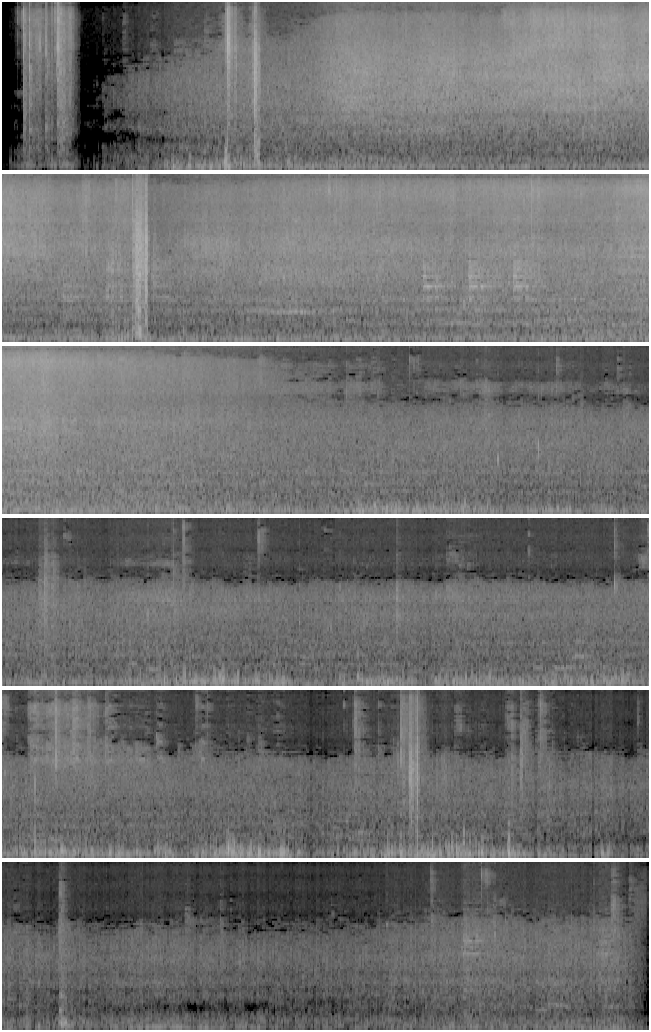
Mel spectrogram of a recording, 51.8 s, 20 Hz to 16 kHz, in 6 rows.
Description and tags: Windy day with snow and occassional bird chirping, opening the windows and recording looking out from the window with sounds from the parking lot and a construction site nearby.
Recorded by Huawei Prime phone whch unfortunately made some sound crop itself in the last part. Recording date: 04.02.2019
sound, chat, corporate, construction-workers, construction, birds, chirp, noise, workers, winter, snow, kitchen, hum, parking-lot, water, wind, talking, field-recording, people, february, cars, ambience, snowy, construction-site, street, background, window, chirping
